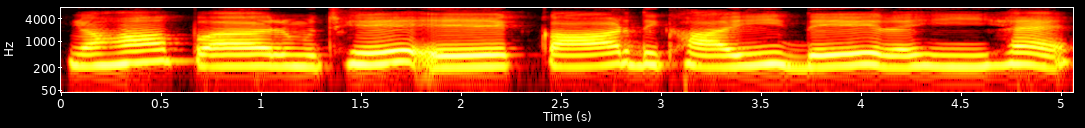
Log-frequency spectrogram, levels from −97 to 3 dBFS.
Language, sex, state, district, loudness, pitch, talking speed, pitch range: Hindi, female, Madhya Pradesh, Katni, -12 LUFS, 225 Hz, 105 wpm, 215-245 Hz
